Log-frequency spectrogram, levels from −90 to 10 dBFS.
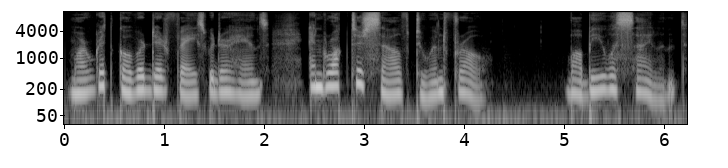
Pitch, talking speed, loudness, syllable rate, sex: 165 Hz, 155 wpm, -23 LUFS, 4.9 syllables/s, female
